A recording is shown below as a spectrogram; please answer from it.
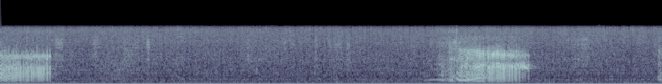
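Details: Ahji, a fat pet Chihuahua, falling asleep: two broad, raspy snoring breaths, one at the start and a longer one about four seconds later, with near silence between them.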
